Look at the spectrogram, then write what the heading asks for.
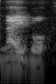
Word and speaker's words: Knabel: missing and this label her last name starts with k but if they pronounce it naval andrea naval uh she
